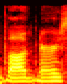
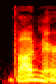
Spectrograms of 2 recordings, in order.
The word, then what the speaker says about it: Wagner: And while I appreciate the pronouncing the W in the more proper German, you gotta get the vowel right then.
